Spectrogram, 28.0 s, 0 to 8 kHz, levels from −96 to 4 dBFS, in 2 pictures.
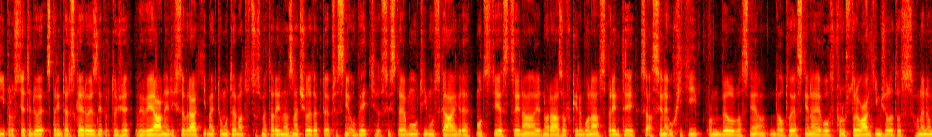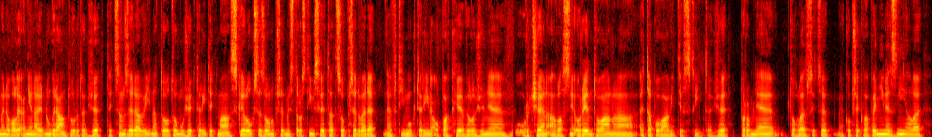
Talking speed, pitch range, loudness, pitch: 200 wpm, 100-105 Hz, -28 LUFS, 100 Hz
